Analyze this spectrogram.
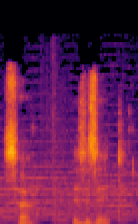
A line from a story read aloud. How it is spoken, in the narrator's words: she said quietly to herself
